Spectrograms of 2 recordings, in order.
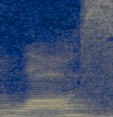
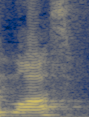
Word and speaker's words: Los: your analysis of the Los Angeles and I want it pronounced that way because I hate when people pronounce LA like Los Angeles like it's not loss it's lo it's it's masculine not feminine and it annoys me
